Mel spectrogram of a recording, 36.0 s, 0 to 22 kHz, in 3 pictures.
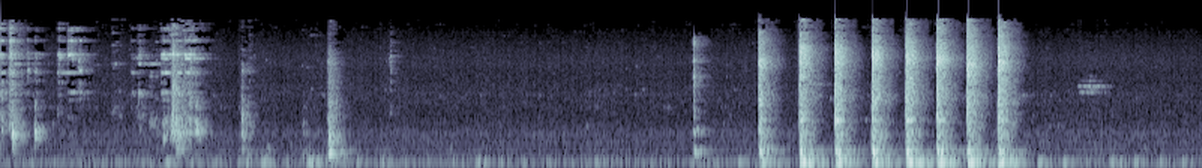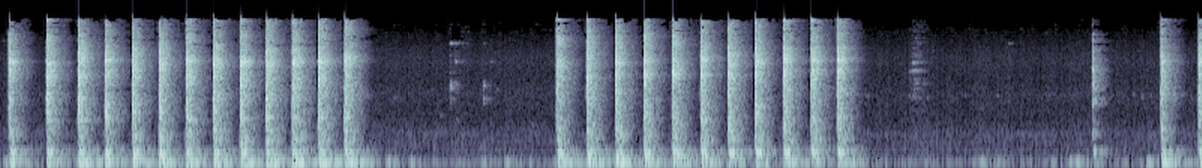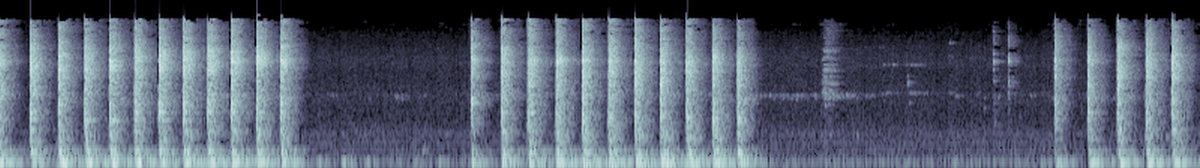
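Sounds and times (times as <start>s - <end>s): hammer striking metal punch: 17.6s - 20.6s, 23.6s - 27.1s.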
